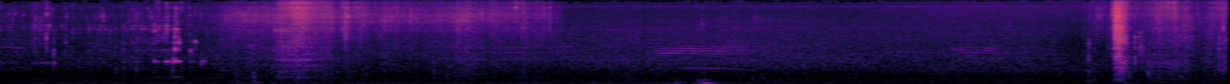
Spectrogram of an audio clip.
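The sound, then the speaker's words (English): Water is poured outdoors onto the soil of a field planted with broadleaf trees and is absorbed straight away: a few seconds of quiet splashing and trickling, with faint rustles and footstep-like scuffs before and after. No one speaks. “But if a field has been planted with broadleaf trees, any water you pour onto it is absorbed straight away.”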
